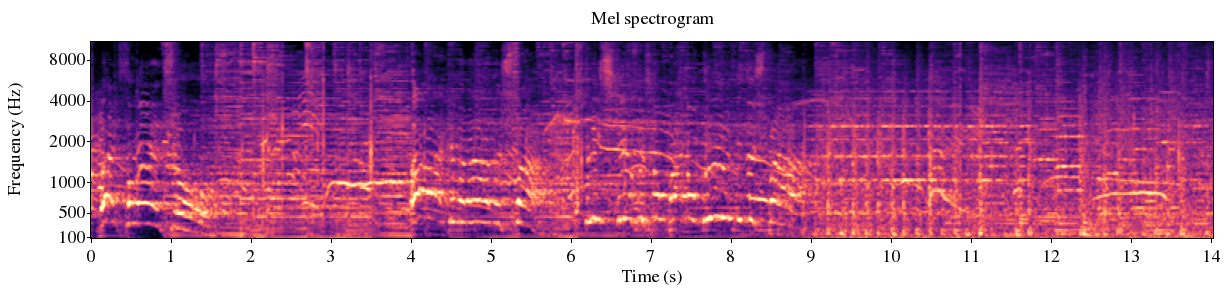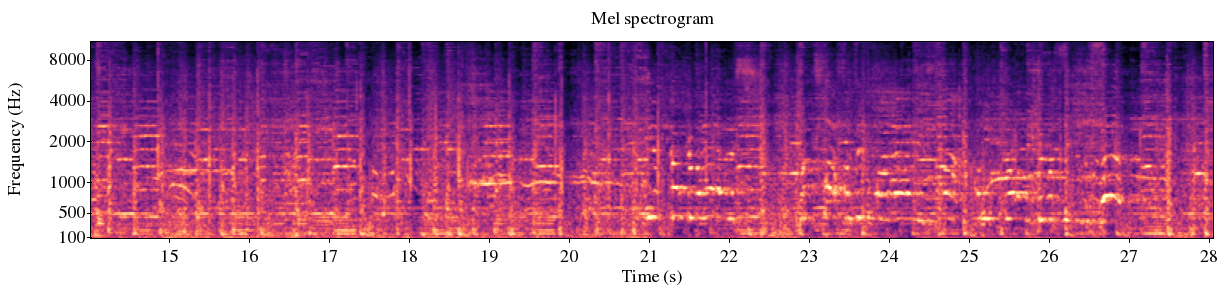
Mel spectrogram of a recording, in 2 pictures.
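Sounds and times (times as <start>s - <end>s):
drums: 0.0s - 28.0s
live band playing upbeat song: 0.0s - 28.0s
bass guitar: 0.9s - 28.0s.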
